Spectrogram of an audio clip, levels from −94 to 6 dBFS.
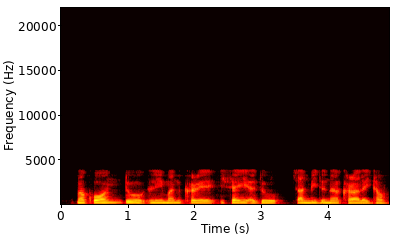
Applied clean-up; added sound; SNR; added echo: neural mask model DeepFilterNet 3.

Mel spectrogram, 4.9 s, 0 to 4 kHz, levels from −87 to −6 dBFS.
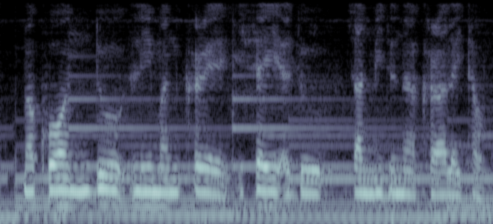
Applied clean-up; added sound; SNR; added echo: none; Piano; 7 dB; reverberation time 1.1 s.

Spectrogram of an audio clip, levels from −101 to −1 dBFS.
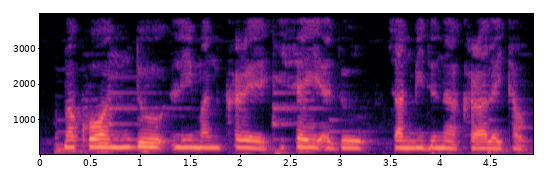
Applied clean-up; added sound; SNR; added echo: classical method WPE with log-MMSE.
